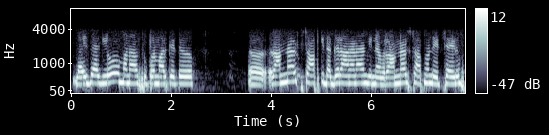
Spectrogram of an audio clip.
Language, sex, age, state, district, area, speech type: Telugu, female, 45-60, Andhra Pradesh, Visakhapatnam, urban, conversation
